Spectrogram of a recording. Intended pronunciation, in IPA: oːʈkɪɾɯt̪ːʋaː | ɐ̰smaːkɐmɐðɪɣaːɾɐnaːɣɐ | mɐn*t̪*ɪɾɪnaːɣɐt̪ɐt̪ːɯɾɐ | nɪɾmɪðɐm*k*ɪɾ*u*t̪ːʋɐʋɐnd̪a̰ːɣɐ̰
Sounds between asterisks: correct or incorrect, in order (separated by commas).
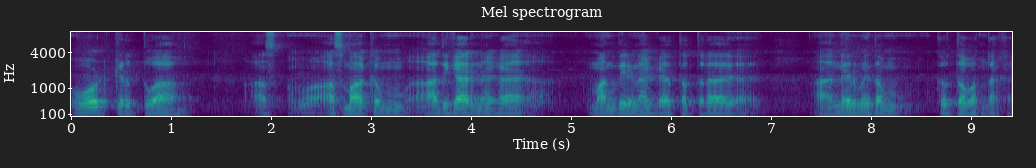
incorrect, correct, incorrect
